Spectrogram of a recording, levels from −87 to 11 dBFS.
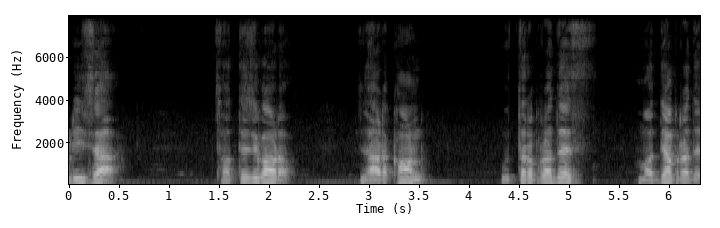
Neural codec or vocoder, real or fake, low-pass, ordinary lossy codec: none; real; none; none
